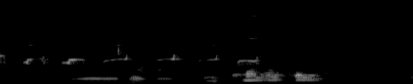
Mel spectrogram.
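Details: Baby monkey Jovi crying and calling for her mother Joyce until falling asleep: a run of thin, whistled cries held at one steady pitch with short gaps, then lower, rougher murmuring sounds toward the end.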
